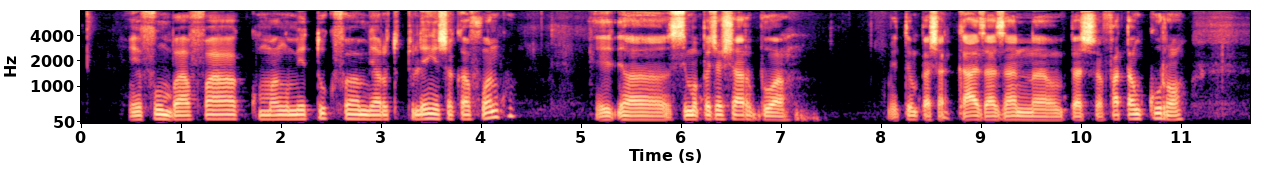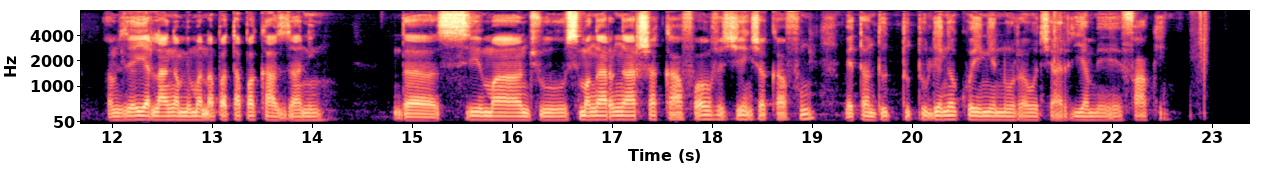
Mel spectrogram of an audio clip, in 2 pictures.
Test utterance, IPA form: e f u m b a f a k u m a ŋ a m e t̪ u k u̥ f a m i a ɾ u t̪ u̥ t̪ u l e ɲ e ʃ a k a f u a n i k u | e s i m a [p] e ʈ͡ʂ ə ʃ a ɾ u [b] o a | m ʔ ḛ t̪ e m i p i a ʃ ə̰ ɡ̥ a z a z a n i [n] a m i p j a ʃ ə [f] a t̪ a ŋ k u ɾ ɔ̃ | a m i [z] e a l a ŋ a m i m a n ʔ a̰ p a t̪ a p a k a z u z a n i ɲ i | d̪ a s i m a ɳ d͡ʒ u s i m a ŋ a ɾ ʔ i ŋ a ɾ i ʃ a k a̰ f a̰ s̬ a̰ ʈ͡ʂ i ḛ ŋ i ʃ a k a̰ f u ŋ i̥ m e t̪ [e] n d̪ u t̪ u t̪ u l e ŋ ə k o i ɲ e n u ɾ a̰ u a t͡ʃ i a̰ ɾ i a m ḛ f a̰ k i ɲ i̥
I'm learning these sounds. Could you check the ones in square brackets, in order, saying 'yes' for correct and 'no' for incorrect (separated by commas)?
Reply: yes, yes, yes, yes, yes, no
